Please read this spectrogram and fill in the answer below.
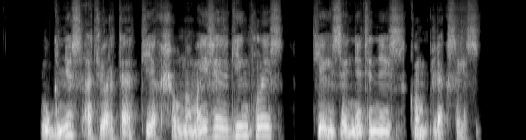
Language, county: Lithuanian, Utena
